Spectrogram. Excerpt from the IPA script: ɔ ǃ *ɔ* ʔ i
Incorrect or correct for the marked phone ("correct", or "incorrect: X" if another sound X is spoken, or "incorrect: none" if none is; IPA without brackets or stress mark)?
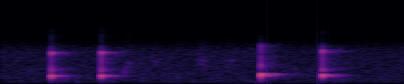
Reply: correct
